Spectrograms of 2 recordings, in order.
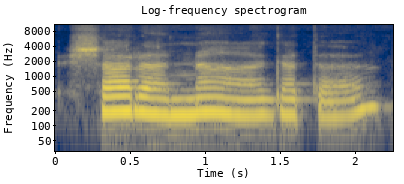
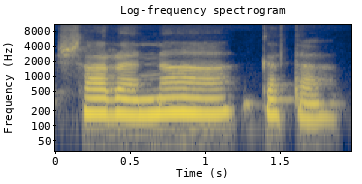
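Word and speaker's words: शरणागता: So the first word, sharanagata, sharana has the S with the accent aigu over the top, which makes it a sha, like a retroflexive sha.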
